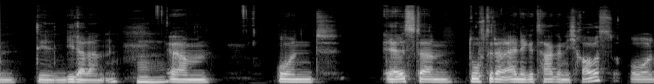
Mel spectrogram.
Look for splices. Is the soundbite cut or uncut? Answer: uncut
